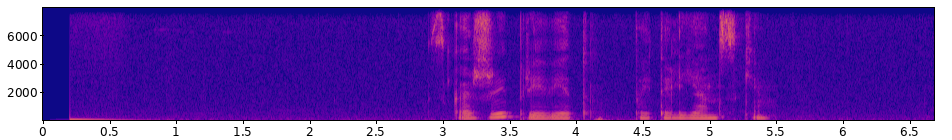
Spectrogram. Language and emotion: Russian, sad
